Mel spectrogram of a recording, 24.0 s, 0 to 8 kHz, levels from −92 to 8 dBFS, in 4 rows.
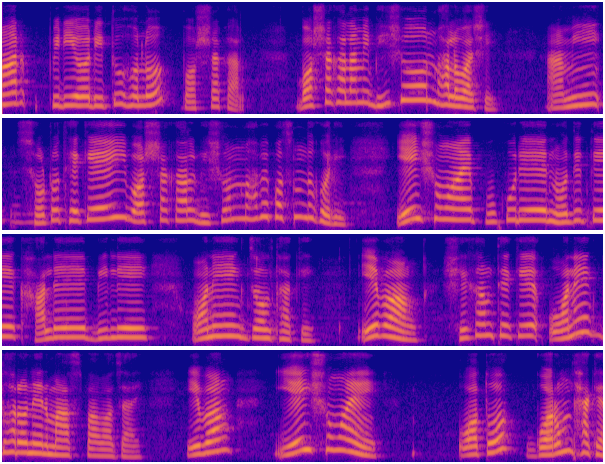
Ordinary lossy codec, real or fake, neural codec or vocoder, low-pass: Opus, 24 kbps; real; none; 7.2 kHz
